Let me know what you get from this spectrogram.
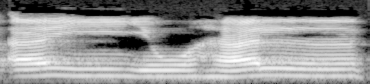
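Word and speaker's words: أيها: Qul ya ayyuhal kafirun. 1 2 3. Qul ya ayyuhal kafirun. Ya. Bismillah mal. Jangan lepas ya. Ayyuha. Ingat-ingat di situ ada tasdid. Ketika ada tasdid maka dia ditekan membacanya ayyuha.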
